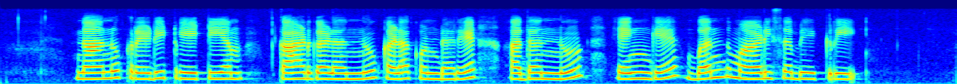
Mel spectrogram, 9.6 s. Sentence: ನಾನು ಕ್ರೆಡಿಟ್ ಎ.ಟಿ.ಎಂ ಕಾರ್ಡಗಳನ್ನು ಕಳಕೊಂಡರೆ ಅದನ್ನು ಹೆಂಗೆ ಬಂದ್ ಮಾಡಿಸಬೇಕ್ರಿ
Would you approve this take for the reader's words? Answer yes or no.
yes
